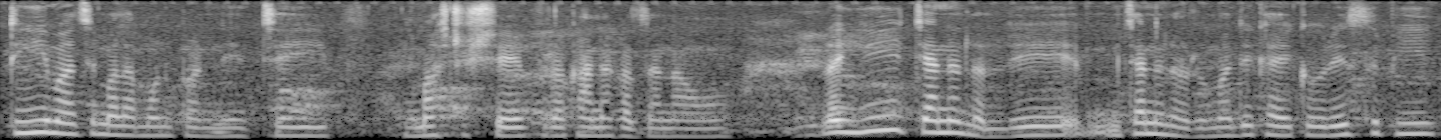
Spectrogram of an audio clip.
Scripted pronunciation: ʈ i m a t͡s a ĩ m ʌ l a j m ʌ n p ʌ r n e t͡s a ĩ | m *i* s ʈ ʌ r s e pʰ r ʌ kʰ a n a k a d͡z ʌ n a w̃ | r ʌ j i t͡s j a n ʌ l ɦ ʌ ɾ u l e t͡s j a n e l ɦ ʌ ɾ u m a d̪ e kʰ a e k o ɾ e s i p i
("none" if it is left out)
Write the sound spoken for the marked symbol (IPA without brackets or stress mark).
a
